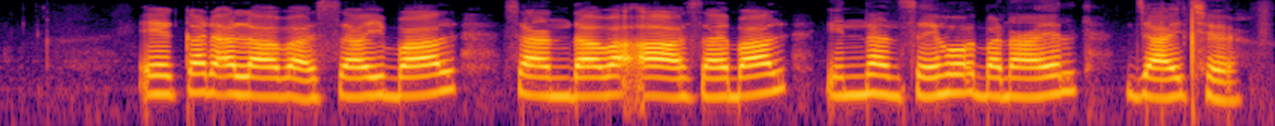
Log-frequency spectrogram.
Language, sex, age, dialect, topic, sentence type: Maithili, female, 18-24, Eastern / Thethi, agriculture, statement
